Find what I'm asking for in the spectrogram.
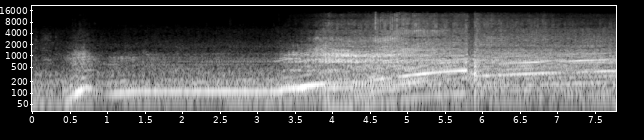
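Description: A turbocharged Mustang race car launches at a drag strip, its engine note climbing steeply as it accelerates hard and roars away, with a loud sustained rising drone and a second engine joining partway through.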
